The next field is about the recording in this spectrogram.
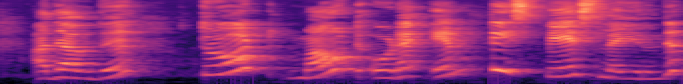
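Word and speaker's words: تاء: தா நம்ம நாக்கோட நுனி இருக்குல்ல, அது மேல் வரிசையில் இருக்க நடு பற்களோட ஈர டச் பண்ணும்போது உச்சரிக்கக்கூடிய லெட்டர் தா. தா.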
